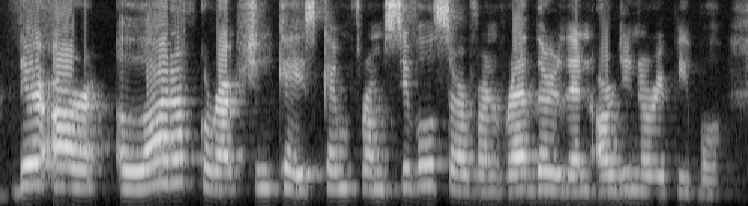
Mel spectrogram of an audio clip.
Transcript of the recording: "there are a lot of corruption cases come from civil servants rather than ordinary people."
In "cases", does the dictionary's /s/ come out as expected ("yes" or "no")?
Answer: no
